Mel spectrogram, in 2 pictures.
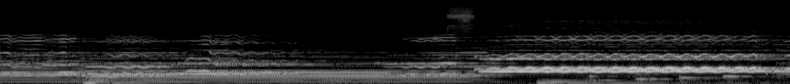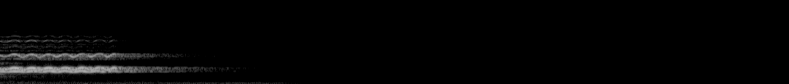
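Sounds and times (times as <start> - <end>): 
operatic duet: 0.0 - 9.9.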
